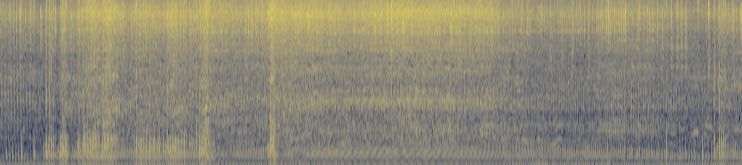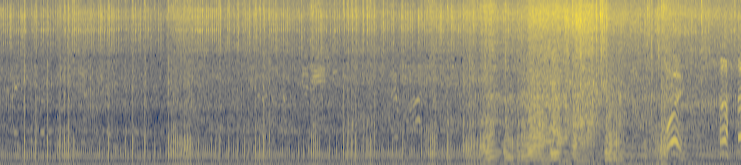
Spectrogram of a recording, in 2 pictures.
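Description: Trials motorcycle engine running, mostly idling, with one slow rev up and back down a few seconds in and a run of quick throttle blips near the end.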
